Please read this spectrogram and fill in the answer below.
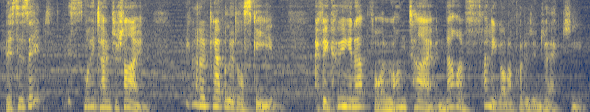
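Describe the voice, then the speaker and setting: A man's voice: a little high, sing-song, fast talker, soft background music. A man voicing an eager, blunt, scheming one-eyed quartermaster in a fantasy game, with folksy, salesmanlike talk. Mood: gleeful scheming.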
